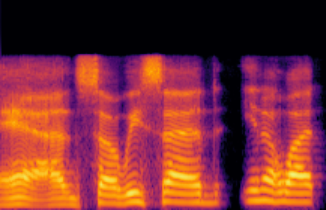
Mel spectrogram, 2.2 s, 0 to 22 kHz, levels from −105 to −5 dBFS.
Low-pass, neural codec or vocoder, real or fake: 7.2 kHz; codec, 16 kHz, 0.8 kbps, ZipCodec; fake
